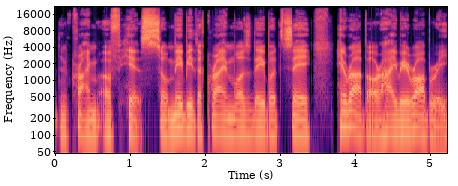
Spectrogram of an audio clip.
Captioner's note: speaks in Arabic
